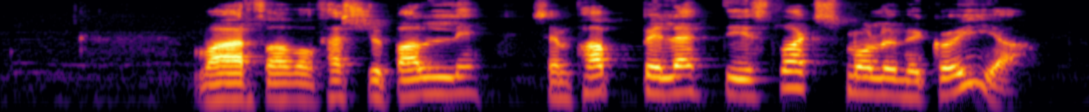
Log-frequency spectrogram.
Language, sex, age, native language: Icelandic, male, 30-39, Icelandic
